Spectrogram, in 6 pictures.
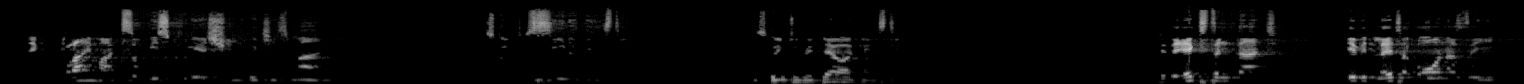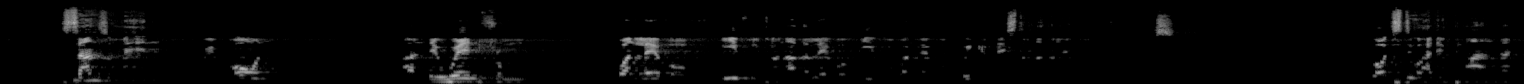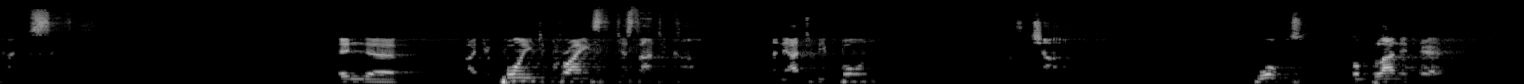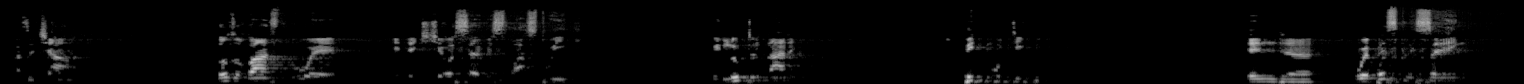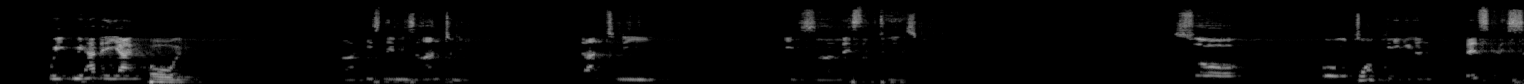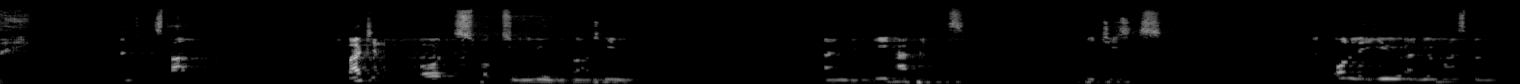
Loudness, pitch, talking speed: -25 LUFS, 330 Hz, 105 wpm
